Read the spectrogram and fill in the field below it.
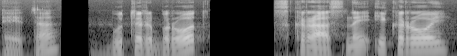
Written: eto buterbrod s krasnoi ikroi

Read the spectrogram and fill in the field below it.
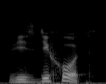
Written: vezdehod

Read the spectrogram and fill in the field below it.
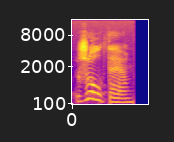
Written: zheltaya

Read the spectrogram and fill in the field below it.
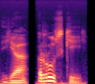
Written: ja russkij

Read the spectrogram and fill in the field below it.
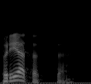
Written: priatatsia

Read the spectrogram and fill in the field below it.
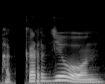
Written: accordeon

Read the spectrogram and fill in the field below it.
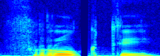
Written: frukty

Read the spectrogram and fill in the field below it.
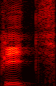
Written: pit

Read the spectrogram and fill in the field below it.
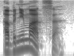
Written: obnimatsia

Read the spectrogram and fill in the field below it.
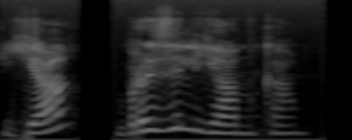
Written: ja brazilianka

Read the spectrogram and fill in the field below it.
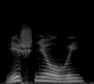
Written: vishnevyj

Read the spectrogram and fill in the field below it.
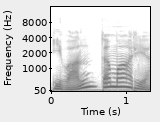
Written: ivan-da-maria

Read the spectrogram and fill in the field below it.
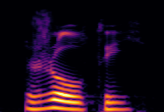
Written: zhelty

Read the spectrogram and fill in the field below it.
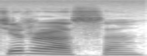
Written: terassa

